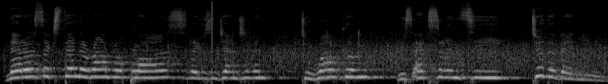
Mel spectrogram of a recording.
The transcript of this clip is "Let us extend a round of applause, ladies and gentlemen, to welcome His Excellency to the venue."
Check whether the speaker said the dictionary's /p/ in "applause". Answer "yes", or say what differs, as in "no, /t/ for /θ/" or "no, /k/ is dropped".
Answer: yes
